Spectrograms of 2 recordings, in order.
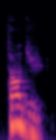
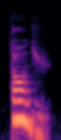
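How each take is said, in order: First: Said in the usual way. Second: "Tendues" loud, its vowel pushed toward "tondues" in a Lorraine accent. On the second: Shown as a demonstration. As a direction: stress "Tendues" hard, Lorraine style, nearly "tondues". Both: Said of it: "avec mon accent lorrain".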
